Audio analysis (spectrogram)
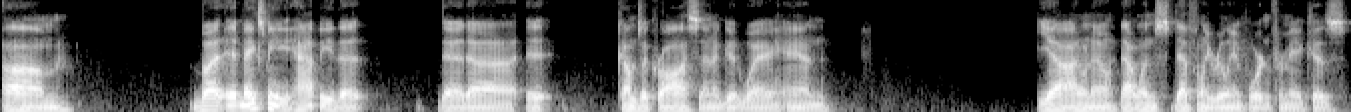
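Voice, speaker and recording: Young man with a very low voice who talks casually and loosely, full of fillers and restarts and ideas that trail off as he chats with an interviewer. He comes across as a relaxed musician guest. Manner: rambling, halting with many fillers and restarts.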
